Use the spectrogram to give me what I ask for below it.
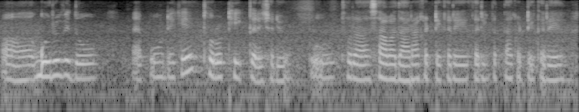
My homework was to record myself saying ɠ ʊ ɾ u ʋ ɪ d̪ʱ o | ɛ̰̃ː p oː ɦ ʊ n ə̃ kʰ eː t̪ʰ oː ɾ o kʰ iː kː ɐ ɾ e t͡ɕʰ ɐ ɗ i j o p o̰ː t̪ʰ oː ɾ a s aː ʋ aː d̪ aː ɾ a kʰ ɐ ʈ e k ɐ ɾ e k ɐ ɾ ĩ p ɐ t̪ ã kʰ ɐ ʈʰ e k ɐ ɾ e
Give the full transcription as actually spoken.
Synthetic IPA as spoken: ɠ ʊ ɾ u ʋ ɪ d̪ʱ o | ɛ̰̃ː p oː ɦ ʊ n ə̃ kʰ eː t̪ʰ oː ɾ o ʈʰ iː kː ɐ ɾ e t͡ɕʰ ɐ ɗ i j o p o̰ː t̪ʰ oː ɾ a s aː ʋ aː d̪ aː ɾ a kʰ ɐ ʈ e k ɐ ɾ e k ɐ ɾ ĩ p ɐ t̪ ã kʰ ɐ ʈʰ e k ɐ ɾ e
